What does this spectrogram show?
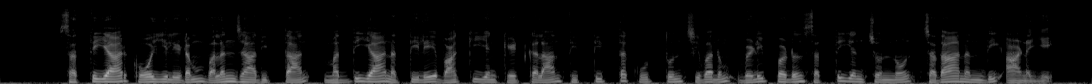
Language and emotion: Tamil, neutral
